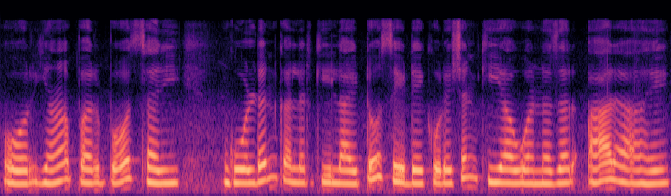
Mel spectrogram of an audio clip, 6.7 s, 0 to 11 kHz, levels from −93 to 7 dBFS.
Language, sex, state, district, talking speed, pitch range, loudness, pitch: Hindi, female, Rajasthan, Jaipur, 150 wpm, 225-255 Hz, -13 LUFS, 235 Hz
